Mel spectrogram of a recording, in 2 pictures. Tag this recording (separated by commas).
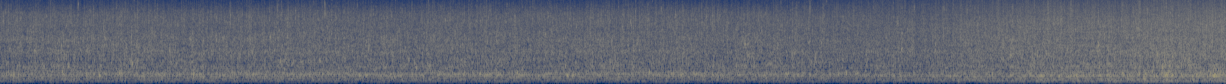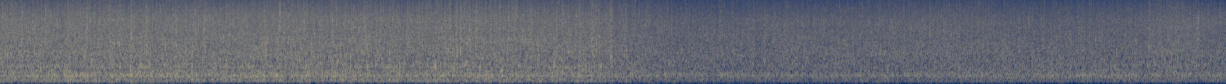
Water, Stream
